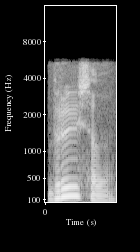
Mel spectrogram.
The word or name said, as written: Brussel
